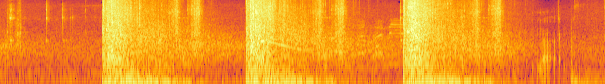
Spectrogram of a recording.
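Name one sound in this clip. A gun fires loud single shots that echo off walls.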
